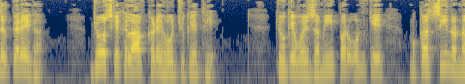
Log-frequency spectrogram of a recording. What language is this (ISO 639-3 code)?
urd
